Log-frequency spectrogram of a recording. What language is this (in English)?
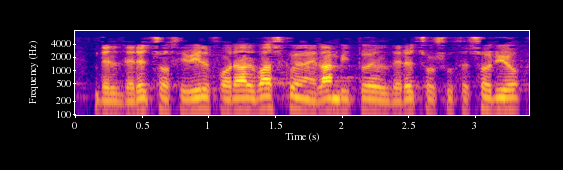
Spanish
